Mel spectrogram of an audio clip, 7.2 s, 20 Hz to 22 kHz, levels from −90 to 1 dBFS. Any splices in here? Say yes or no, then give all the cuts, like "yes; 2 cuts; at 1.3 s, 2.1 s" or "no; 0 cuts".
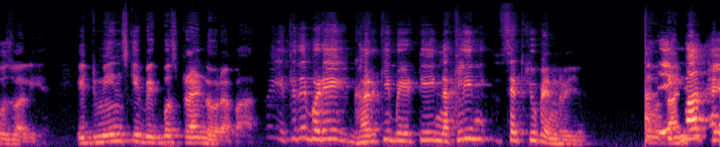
yes; 2 cuts; at 2.9 s, 6.5 s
